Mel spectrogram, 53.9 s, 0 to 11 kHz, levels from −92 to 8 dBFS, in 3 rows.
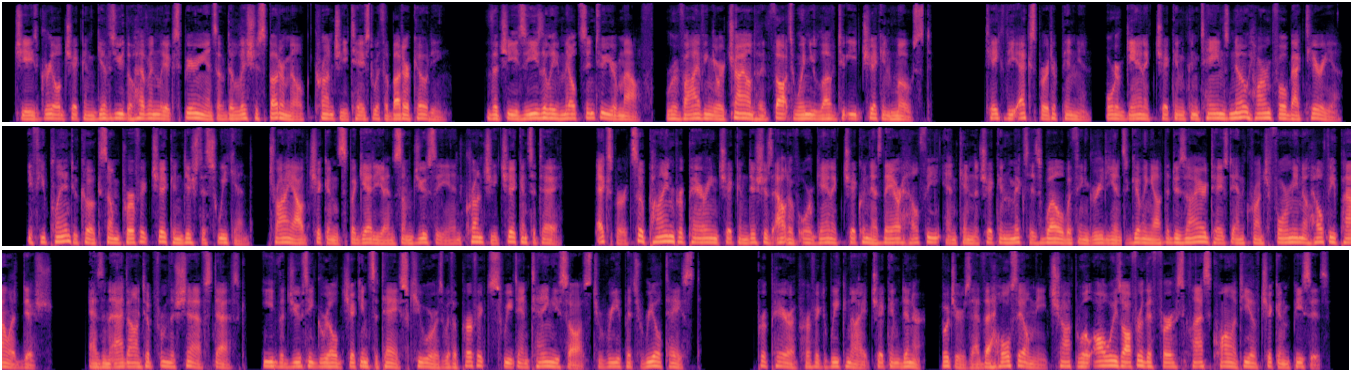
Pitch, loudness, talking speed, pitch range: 105 Hz, -20 LUFS, 165 wpm, 95-115 Hz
